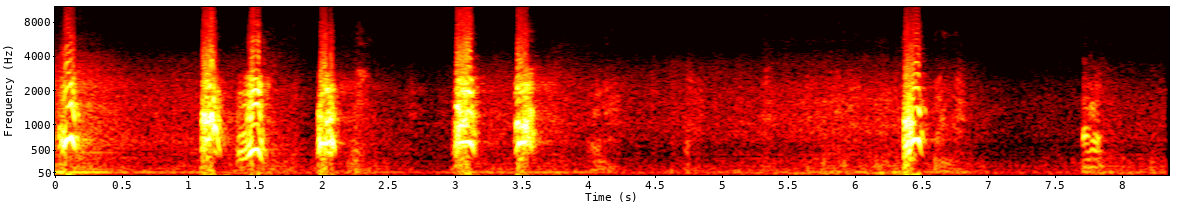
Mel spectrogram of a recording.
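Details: Rough play between Punky, a two-year-old poodle, and a clumsy four-month-old wolfdog puppy. Scattered loud, sharp barks, often doubled, over a low scuffling background, with a final softer yip.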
